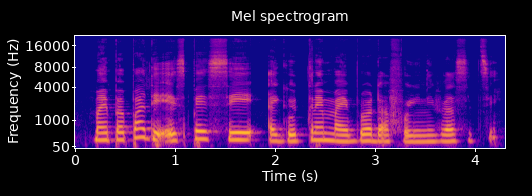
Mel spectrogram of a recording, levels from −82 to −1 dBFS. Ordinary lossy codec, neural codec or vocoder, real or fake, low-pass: none; none; real; none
